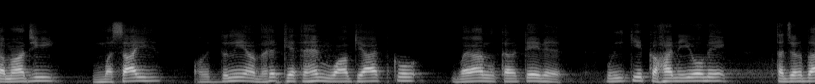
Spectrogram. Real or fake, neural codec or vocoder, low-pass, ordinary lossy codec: fake; codec, 16 kHz, 0.5 kbps, FunCodec, trained on Chinese and English, 25 frames a second; none; none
